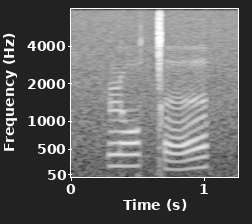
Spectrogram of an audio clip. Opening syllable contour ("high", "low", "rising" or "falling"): high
